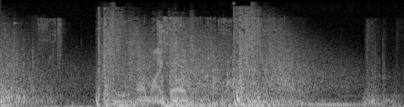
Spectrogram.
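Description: In a Fortnite match, loud rapid bursts of gunfire erupt in several volleys amid building and explosion-like booms, with a player exclaiming briefly over the shots.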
